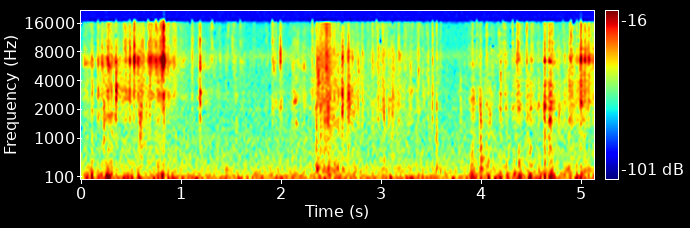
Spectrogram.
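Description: A metal blade scrapes across a solid, tan, dry bar of soap held in the hand, shaving off crumbly flakes. The sound is a quiet, bright, dry rasping and crinkling, with clusters of scratchy strokes that swell and fade throughout.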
